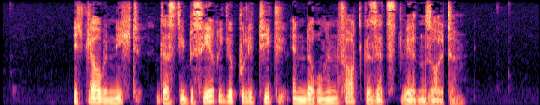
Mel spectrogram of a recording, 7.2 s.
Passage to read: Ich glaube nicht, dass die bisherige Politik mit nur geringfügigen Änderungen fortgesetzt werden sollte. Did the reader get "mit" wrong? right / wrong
wrong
